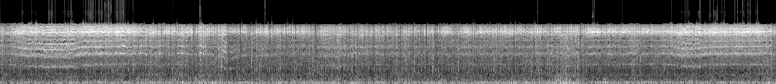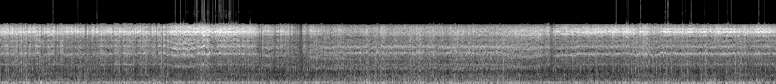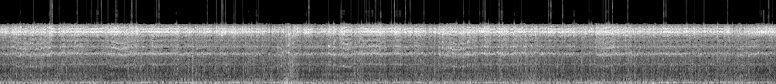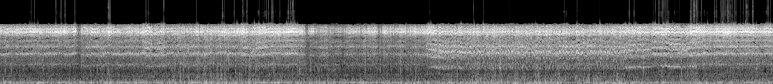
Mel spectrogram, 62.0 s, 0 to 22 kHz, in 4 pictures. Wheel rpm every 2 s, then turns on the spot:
220, 230, 220, 230, 230, 230, 230, 230, 230, 230, 220, 190, 200, 210, 230, 230, 230, 230, 230, 230, 230, 230, 230, 230, 230, 230, 220, 230, 200, 200, 230.
none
